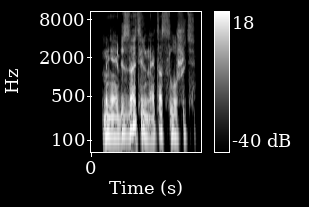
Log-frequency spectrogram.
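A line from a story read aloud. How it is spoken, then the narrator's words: Sighing. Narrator (Russian): вздохнул я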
